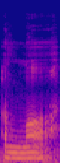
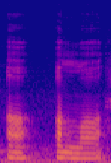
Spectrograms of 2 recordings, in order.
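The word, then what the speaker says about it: الله: So when we say the name Allah, right? We're not saying Allah, we're saying all a starting off light then becomes heavy.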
